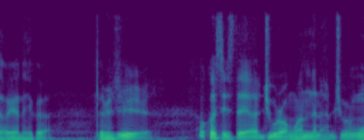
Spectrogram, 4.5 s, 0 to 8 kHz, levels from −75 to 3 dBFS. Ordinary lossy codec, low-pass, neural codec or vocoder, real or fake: none; 7.2 kHz; codec, 16 kHz in and 24 kHz out, 0.4 kbps, LongCat-Audio-Codec, four codebook decoder; fake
